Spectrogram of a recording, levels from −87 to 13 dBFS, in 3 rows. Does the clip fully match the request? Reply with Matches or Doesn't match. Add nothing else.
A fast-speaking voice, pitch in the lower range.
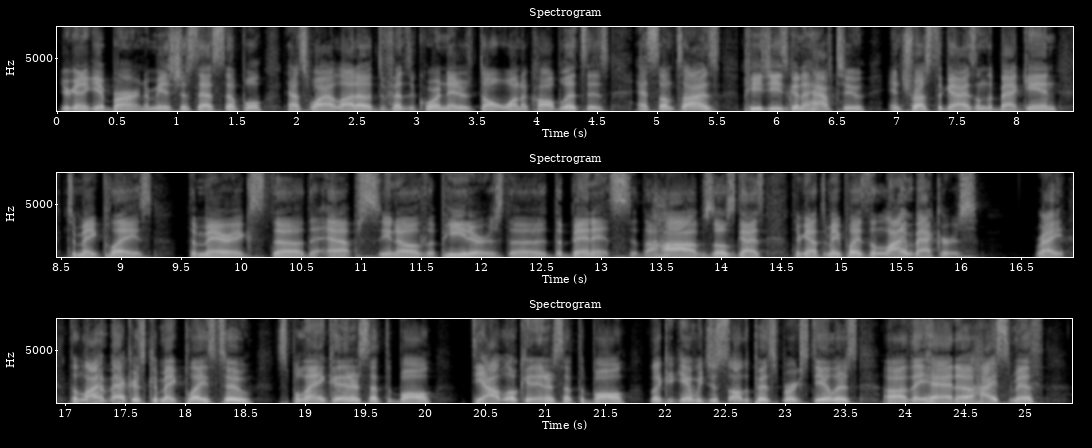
Matches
